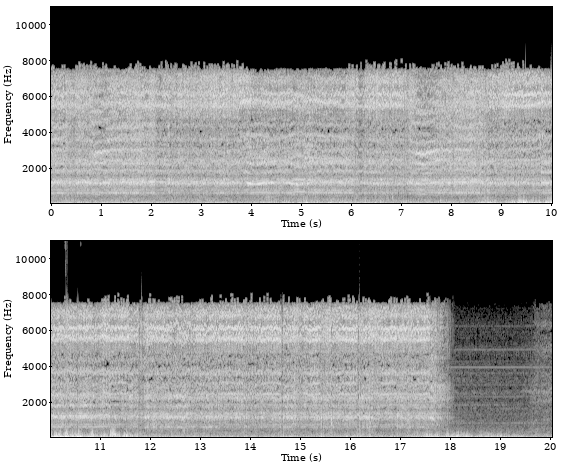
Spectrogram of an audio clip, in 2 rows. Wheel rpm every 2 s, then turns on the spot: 160, 160, 160, 160, 160, 160, 160, 160, 140, 0.
none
